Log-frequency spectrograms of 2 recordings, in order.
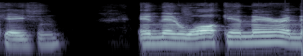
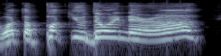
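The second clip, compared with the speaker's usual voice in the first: put-on drill instructor voice, angry, barked, Filipino accent; 10 semitones higher, 6 dB louder than usual. Recalling boot camp, act out your instructor, imitating a pissed-off filipino drill instructor. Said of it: "I had a Filipino drill instructor in boot camp, and he get pissed off".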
